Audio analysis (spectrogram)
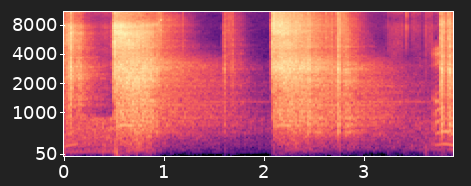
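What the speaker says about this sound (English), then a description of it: "Now the rail gun." Two sharp, loud blasts of a rail gun fire in the game Melon Playground, each snapping out and then fading over about a second, with a third shot beginning at the end.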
